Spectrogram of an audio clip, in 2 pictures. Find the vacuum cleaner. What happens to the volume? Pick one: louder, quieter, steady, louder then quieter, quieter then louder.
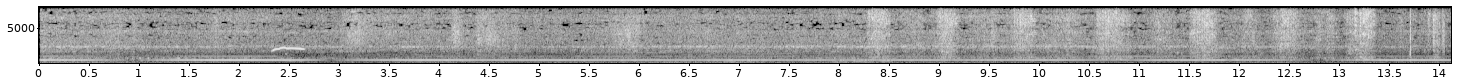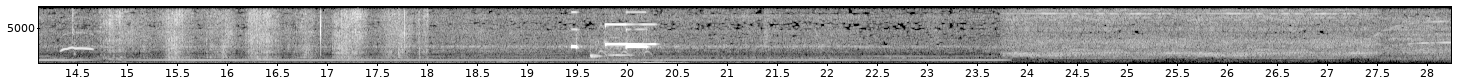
quieter.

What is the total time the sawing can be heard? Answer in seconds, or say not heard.
10 s.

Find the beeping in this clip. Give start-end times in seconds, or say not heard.
19.4-20.5.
